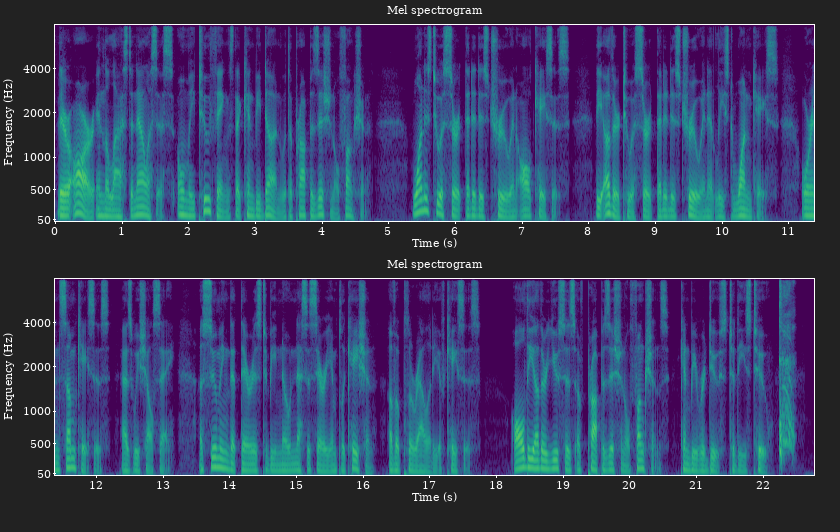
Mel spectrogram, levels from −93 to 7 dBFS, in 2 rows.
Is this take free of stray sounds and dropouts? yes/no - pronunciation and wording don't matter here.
no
